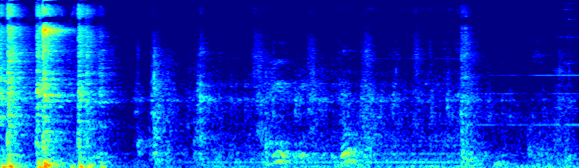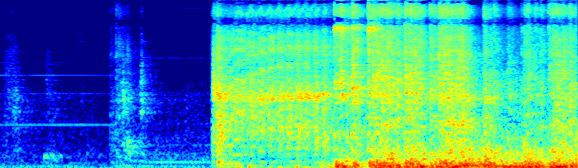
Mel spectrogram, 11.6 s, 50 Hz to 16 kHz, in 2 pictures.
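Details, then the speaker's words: LS engine swap in an SS 454 tribute truck, first start after removing the engine to swap a wrongly fitted intake manifold. Slow rhythmic cranking, then V8 catches cleanly and settles into steady, even run: normal start and idle. "I'm going to connect the battery, put the jump pack on it, cycle the key a few times, get some fuel pressure up, and we will fire it up."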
